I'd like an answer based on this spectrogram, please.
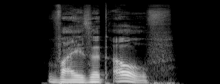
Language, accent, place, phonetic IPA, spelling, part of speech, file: German, Germany, Berlin, [ˌvaɪ̯zət ˈaʊ̯f], weiset auf, verb, De-weiset auf.ogg
- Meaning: second-person plural subjunctive I of aufweisen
